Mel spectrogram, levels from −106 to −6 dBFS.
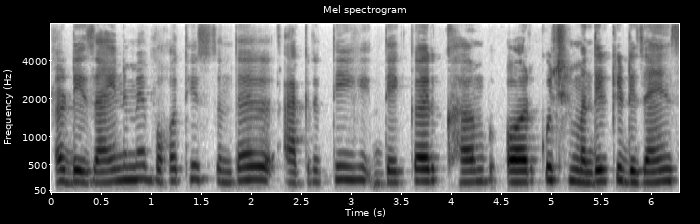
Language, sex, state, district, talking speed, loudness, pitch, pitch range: Hindi, female, Chhattisgarh, Sukma, 145 wpm, -19 LUFS, 205 Hz, 195-225 Hz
